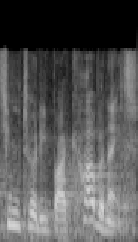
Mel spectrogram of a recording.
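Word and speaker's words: TIMTOWTDIBSCINABTE: either and of course that is pronounced Tim to bicarbonate so how do we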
